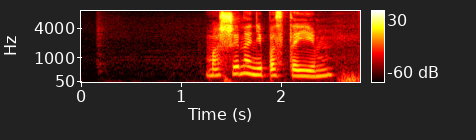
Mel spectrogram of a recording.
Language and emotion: Russian, neutral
